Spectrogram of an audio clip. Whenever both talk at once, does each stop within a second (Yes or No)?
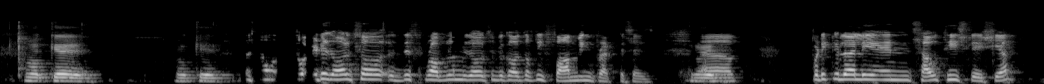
Yes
